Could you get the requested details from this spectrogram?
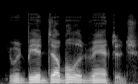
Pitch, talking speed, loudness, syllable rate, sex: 95 Hz, 260 wpm, -15 LUFS, 7.9 syllables/s, male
